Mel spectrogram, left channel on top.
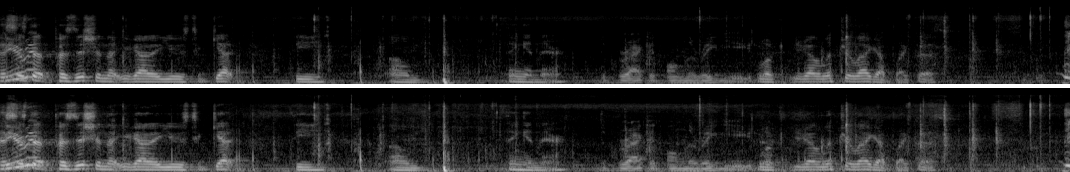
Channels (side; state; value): left; quieter; 4.5 dB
